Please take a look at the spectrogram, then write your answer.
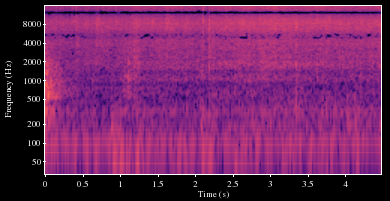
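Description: Cashew nuts frying in a pan for South Indian upma, a steady close sizzle of hot oil with faint crackles running evenly throughout, no voices.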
